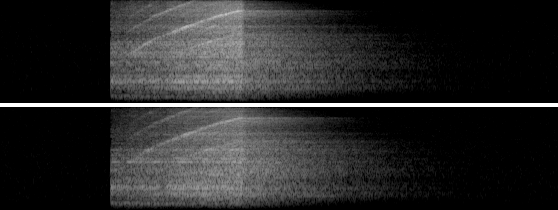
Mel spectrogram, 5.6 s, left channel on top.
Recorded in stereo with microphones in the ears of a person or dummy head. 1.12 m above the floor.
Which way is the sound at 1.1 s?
45° left (ahead or behind).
